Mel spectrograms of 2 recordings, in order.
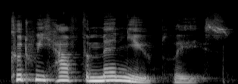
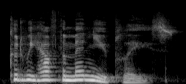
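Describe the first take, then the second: First: It is spoken slowly and carefully. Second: It is spoken quickly, at full speed.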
